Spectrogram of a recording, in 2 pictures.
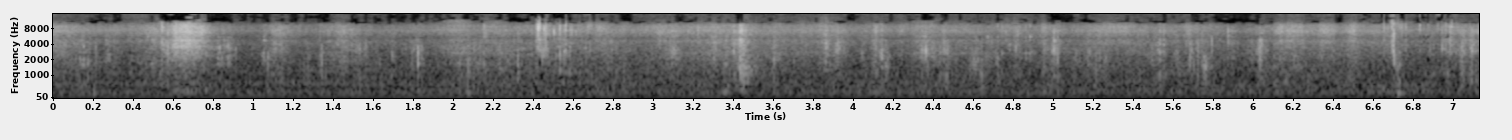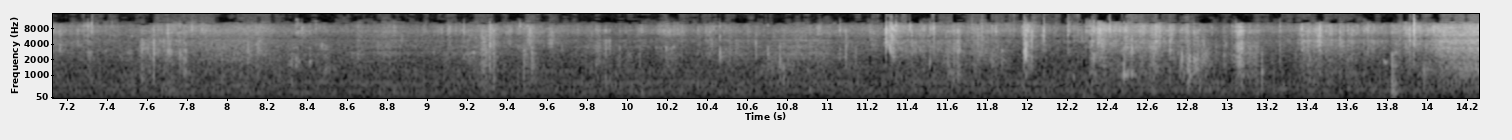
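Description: A person chewing and biting food close to the microphone: soft crunches and small mouth clicks scattered throughout, getting busier and louder near the end.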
